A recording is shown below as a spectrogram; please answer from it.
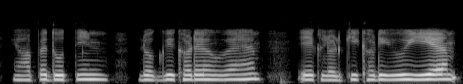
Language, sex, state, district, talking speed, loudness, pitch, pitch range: Hindi, female, Uttar Pradesh, Lalitpur, 180 wpm, -16 LUFS, 220 Hz, 215-230 Hz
